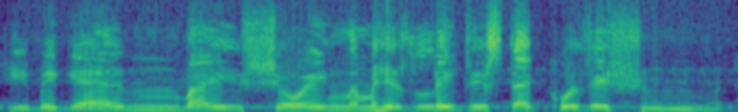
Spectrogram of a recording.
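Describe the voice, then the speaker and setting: A man's voice: high-pitched, expressive, unhurried, lo-fi sound. A man narrating a scripted radio drama in a dramatic 1940s style. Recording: loud music under the voice.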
